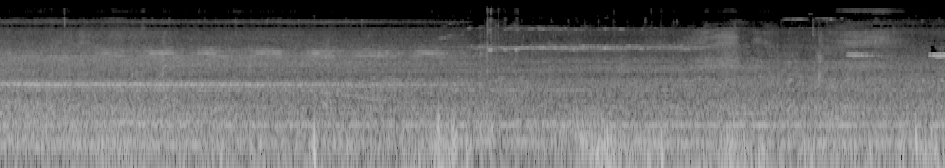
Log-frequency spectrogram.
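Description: Sydney Trains double-deck electric train slowing to a stop at a platform, its motor whine sliding down and fading over a steady low rumble, with a single sharp knock partway through. After it stops a steady high tone sounds for a few seconds, and near the end come short high beeps as its doors open.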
